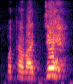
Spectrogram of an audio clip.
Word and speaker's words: متوجه: ببینید متوجه در قسمت آخرش آیا صدای ه تلفظ میشه؟ متوجه. بله. پس چی میشه؟ ما در قسمت آخر صدای ه را تلفظ میکنیم، درست است؟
